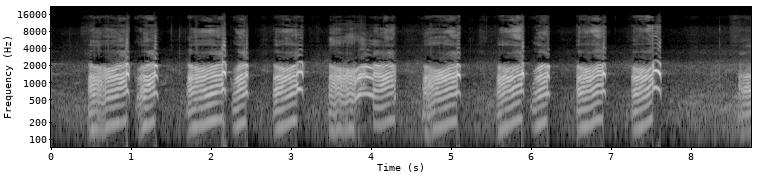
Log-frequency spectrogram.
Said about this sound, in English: Uh-oh, we flying overhead. We got some geese coming in. Call them up, boys.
